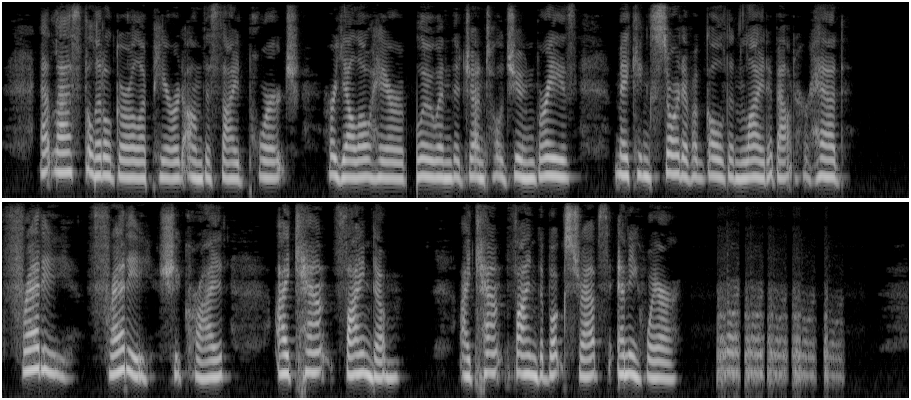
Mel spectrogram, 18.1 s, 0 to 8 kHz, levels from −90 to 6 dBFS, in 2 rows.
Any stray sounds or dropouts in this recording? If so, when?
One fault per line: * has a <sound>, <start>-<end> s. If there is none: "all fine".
* has a dropout, 4.1-4.2 s
* has a laugh, 16.2-17.5 s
